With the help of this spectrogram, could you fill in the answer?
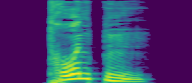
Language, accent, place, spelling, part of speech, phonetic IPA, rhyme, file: German, Germany, Berlin, thronten, verb, [ˈtʁoːntn̩], -oːntn̩, De-thronten.ogg
- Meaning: inflection of thronen: 1. first/third-person plural preterite 2. first/third-person plural subjunctive II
